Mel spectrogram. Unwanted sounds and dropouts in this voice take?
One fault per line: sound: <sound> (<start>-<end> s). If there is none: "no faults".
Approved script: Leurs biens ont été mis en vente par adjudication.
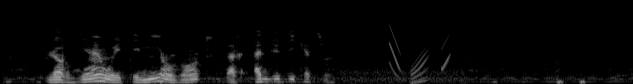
sound: chirp (3.9-4.5 s)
